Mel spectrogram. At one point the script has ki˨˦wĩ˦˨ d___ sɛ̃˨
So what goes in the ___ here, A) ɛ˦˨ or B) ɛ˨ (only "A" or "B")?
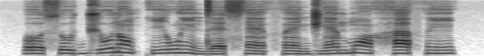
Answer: B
